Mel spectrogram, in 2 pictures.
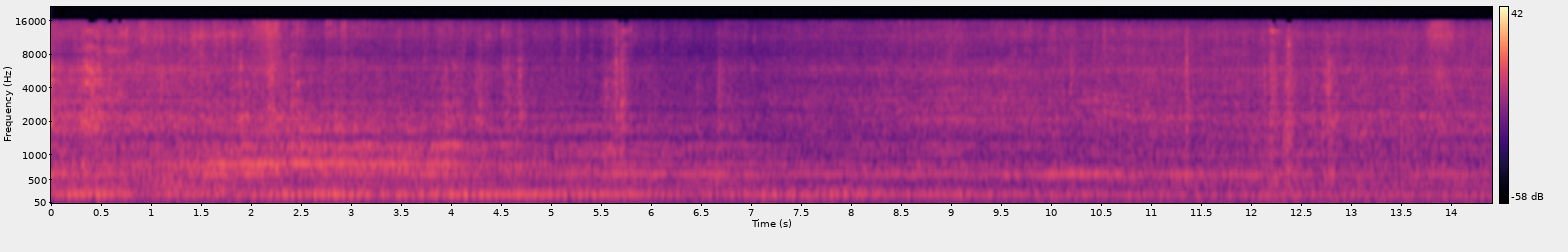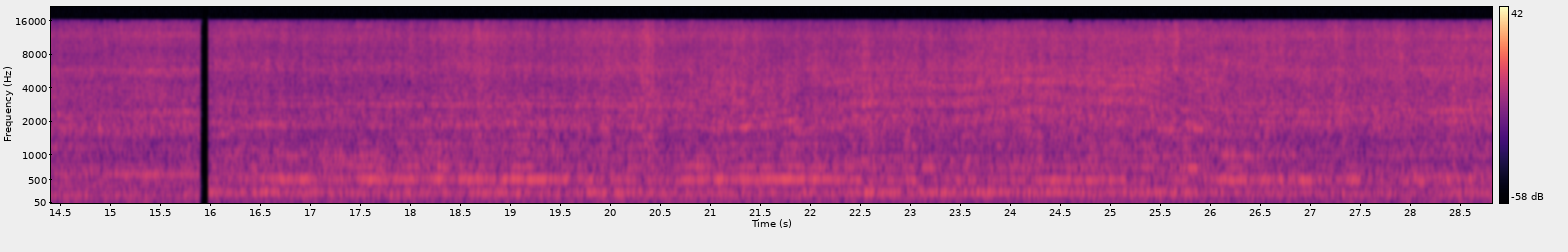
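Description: Massey Ferguson 4290 Turbo tractor's diesel engine running steadily under load, driving a PTO forage harvester that chops standing maize for silage and blows it into a trailer. A steady drone that drops out for an instant about halfway through.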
